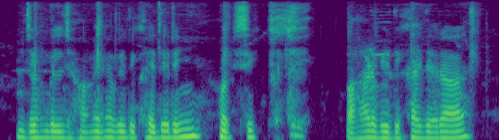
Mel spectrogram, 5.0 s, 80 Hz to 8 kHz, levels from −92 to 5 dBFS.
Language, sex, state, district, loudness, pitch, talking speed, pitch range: Hindi, male, Chhattisgarh, Raigarh, -20 LUFS, 135 Hz, 170 wpm, 130-140 Hz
